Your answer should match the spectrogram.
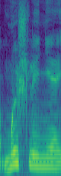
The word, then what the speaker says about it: мышления: он хотел сменить лошадей, он хотел убрать вот эту оголтелую риторику сталинских времен и заменить ее более либеральной риторикой нового мышления, именно с ударением на первом слоге, плюрализмом мнений и многоукладностью экономики.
